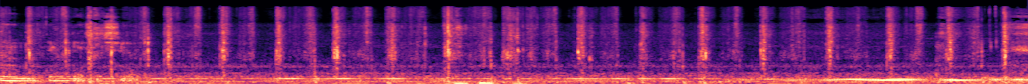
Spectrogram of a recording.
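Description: Tarot cards shuffled repeatedly in a steady run of crisp riffling flicks for the full stretch, close and fairly loud, with a faint low hum underneath.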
